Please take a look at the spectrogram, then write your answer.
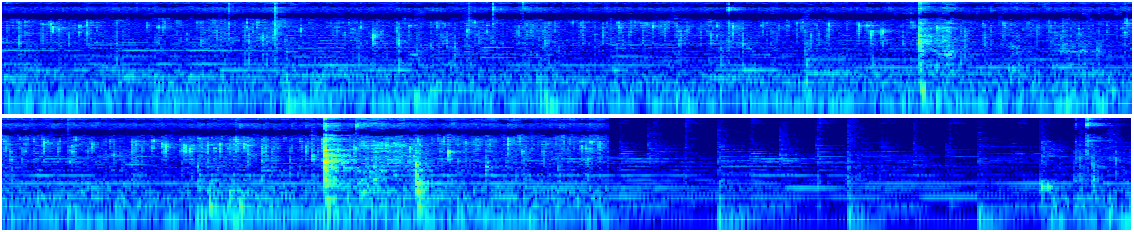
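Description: Browned sausage sizzles in a pan, a steady fairly quiet frying hiss with a brief clatter near the end before the sound drops off and only faint crackles remain, no talking.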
